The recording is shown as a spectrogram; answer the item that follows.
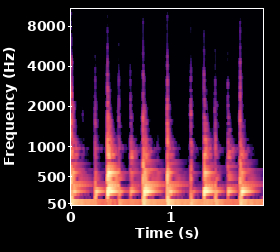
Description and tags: tambour djembe in french, recording for training rhythmic sample base music.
